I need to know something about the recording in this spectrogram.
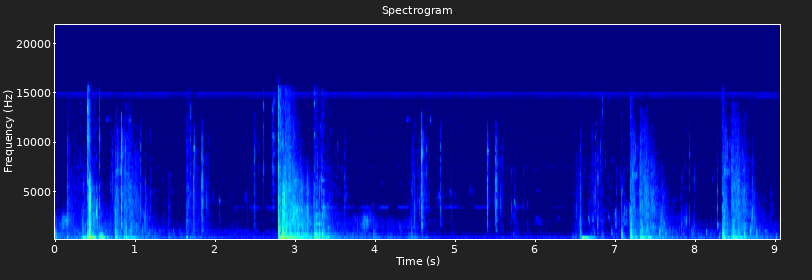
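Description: Gunshots boom loudly, several times.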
